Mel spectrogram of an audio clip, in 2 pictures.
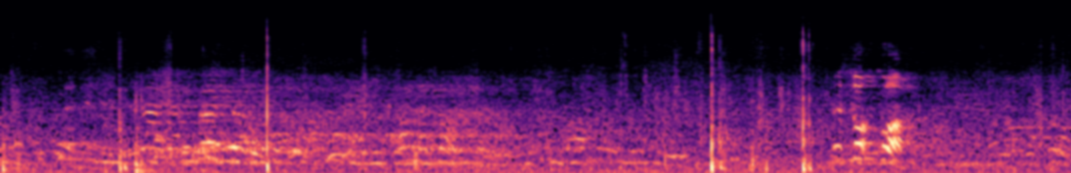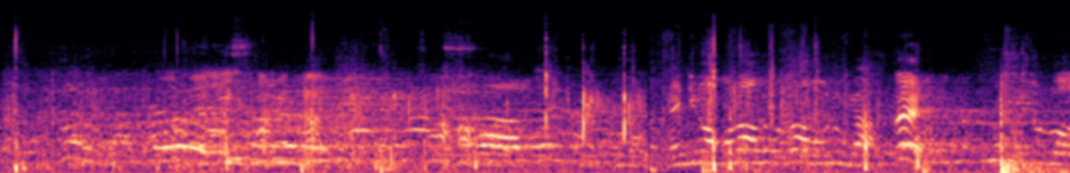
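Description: A football kicked several times on an artificial-turf five-a-side pitch, sharp single thuds, among players' shouts and calls that grow busier in the second half.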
